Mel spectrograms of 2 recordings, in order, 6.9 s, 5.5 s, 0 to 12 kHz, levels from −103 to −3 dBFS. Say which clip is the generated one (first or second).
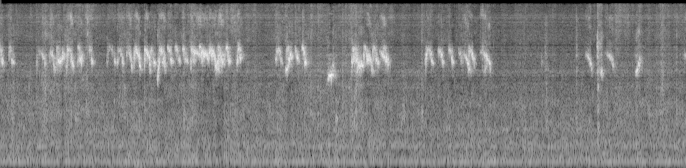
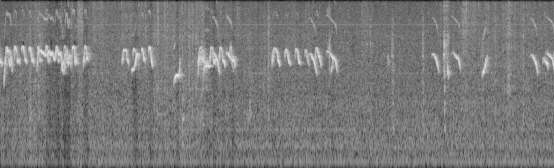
first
